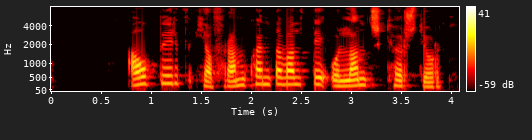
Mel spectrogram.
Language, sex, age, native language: Icelandic, female, 50-59, Icelandic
